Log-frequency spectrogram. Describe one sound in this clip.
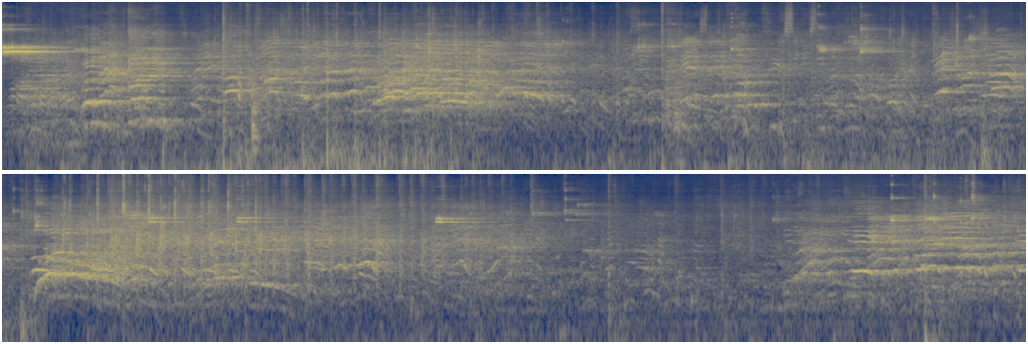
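A ball bounces on a wooden floor.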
